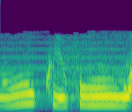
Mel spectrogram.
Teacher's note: بيني ضمة الواو وبيني كسر القاف في وقفوا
